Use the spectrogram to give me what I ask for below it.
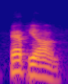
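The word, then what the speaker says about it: Papillion: How do you say that? Papillon. Oh, okay. It's French, so you know.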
